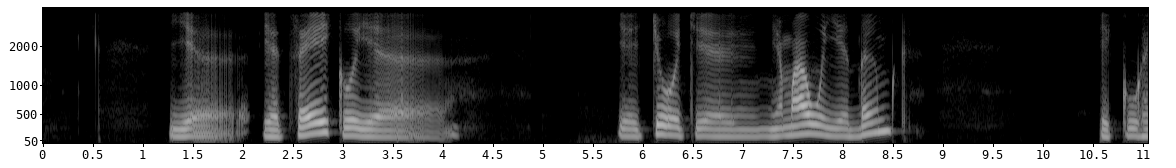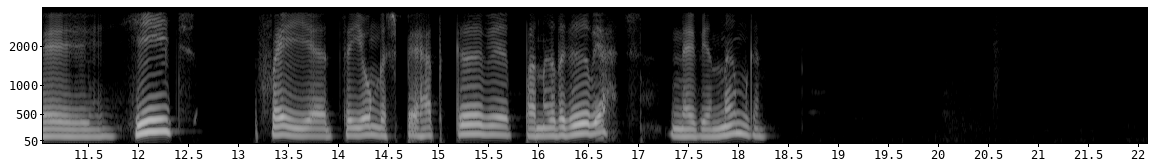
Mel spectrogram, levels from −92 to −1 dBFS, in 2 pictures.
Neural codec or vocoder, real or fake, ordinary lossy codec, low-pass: none; real; none; 3.6 kHz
